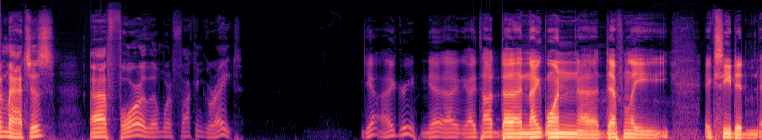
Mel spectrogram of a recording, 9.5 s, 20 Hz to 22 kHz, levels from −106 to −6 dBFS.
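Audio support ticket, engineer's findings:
Zipper noise, 1.11–2.05 s and 5.80–6.32 s: ticking on gain ramps, roughly 25 dB down then up in 2 dB unsmoothed steps, about 15 then 30 per second. Gain stage not interpolating.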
